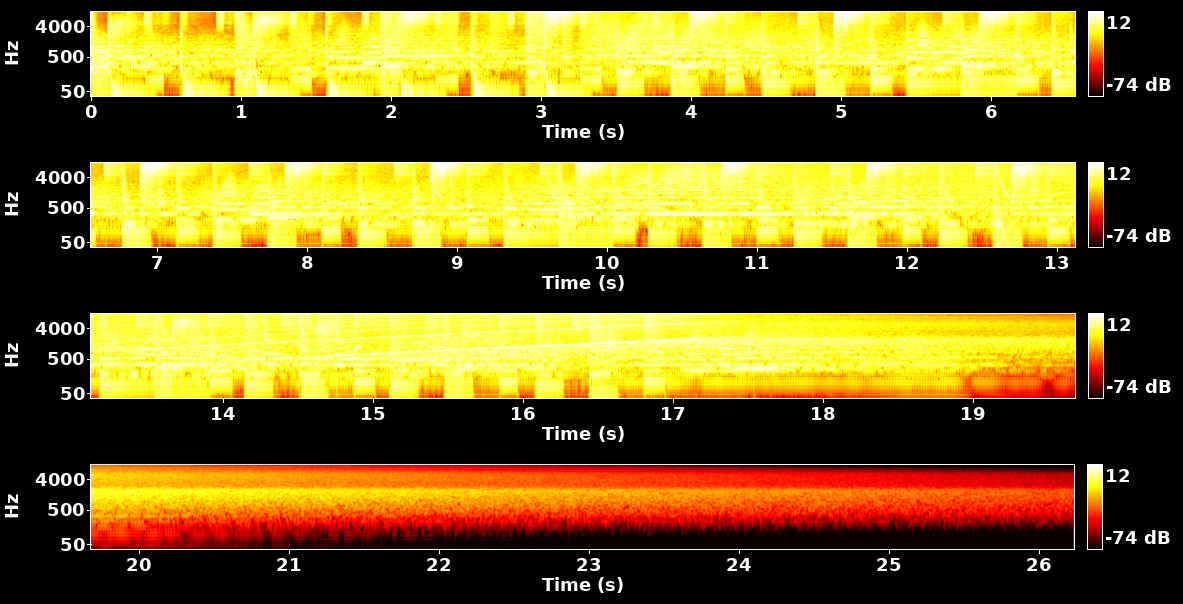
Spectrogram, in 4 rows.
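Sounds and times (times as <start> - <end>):
tech house club music: 0.0 - 19.9.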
